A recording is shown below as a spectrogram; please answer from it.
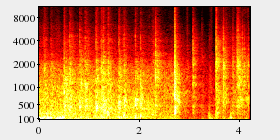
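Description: Skateboard wheels rolling over concrete, then the board clattering down onto the pavement in four or five sharp knocks in the last second and a half, landing upside down after a failed trick on the stairs.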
